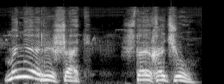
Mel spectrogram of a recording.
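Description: A lordly sheriff in a radio play, high-pitched and creaky. He is curt and demanding, drawing out his words slowly and haughtily. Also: very animated, heavily acted. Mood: imperious. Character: haughty, imperious sheriff on horseback. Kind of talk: Russian audio drama acting.

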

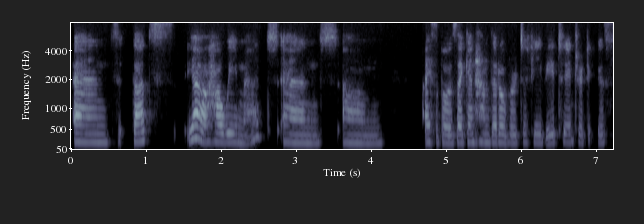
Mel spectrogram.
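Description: Soft-spoken young woman, dull audio. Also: medium pitch, fairly even intonation, a little slow. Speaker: podcast co-host, guest. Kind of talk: casual introduction on a panel. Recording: dull lo-fi sound.

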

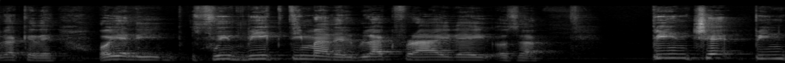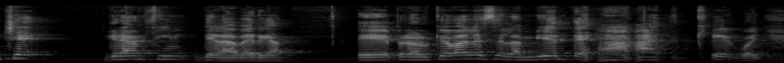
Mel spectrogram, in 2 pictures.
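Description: Brief: young Mexican man, bright forceful tone, slangy jokey streamer, laughs a lot. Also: a little high. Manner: joking, crude slang, laughs often. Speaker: livestream host. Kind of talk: casual livestream chat reading viewer comments.

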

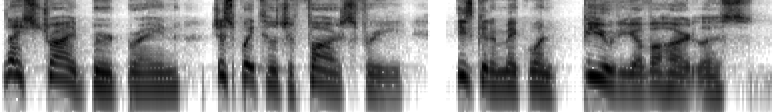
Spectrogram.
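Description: A man voicing a gruff, bullying cartoon villain who barks out threats. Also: mid-range voice, sing-song, normal speed, a little mellow, dry recording, clean studio sound. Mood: gloating.

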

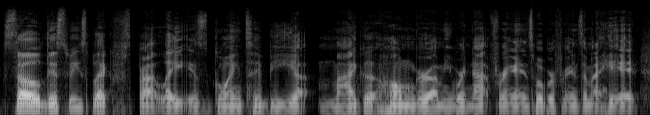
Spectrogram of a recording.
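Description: A man's voice: fairly low pitch, normal speed, no echo. Opinionated man on a podcast, dry sound. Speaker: podcast co-host. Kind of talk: casual pop culture chat. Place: podcast studio.

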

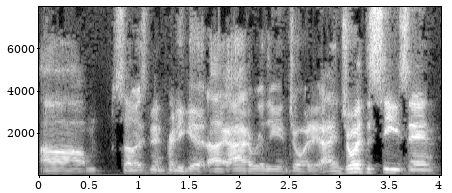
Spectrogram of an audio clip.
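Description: A man hosting a podcast in casual chat, relaxed and chatty with quick laughs. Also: lowish voice. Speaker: podcast host.

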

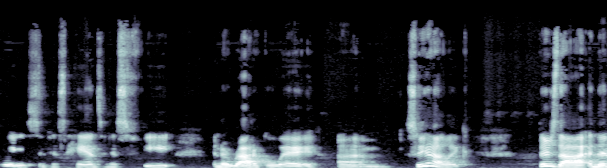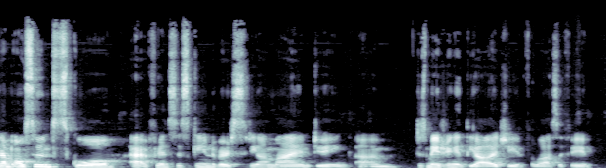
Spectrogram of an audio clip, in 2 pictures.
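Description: A woman's voice: fairly low pitch, fairly even intonation, normal speed, gravelly, a bit bright. A young woman, a podcast guest, talking earnestly about her faith in a casual, rambling way with many fillers.

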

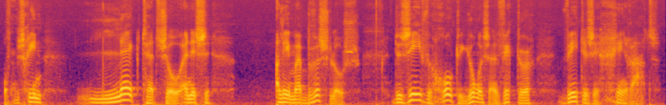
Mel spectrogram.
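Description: A man's voice: lowish voice, wildly swooping pitch, unhurried, darkish tone. A man narrating a radio fairy tale in a dramatic storytelling style.

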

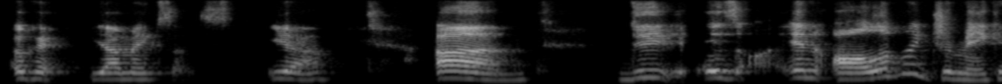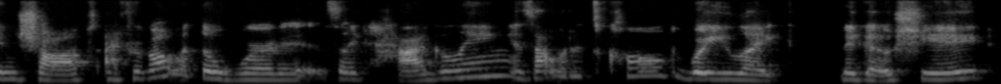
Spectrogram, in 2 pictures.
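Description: A woman's voice: fairly high pitch, normal speed, fairly bright tone. A young woman co-hosting a podcast, talking in a chatty, filler-heavy way with frequent giggles. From United States. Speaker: podcast co-host. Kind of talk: casual chat.

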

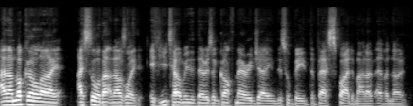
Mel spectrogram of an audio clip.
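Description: A man's voice: fairly low pitch, steady tone, quick pace. A man co-hosting a podcast, talking casually and conversationally. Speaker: podcast co-host. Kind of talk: casual pop culture discussion.

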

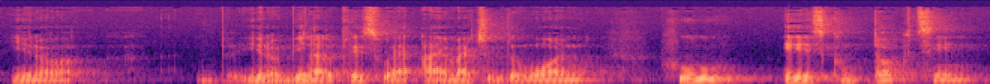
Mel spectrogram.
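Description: Low male voice, mellow, motivational podcast interviewer, echoey room with long reverb. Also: flat delivery, a little slow, creaky. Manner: reflective, motivational, with frequent restarts.

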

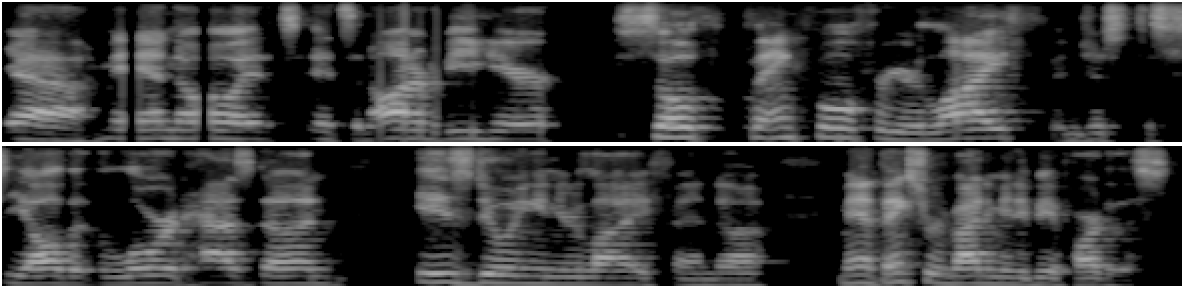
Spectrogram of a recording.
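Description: A man in his forties, originally from Iran, tells his story in an earnest, rambling way and often repeats himself. His voice sits a bit high for a man. The audio is muffled and lo-fi, like a live-stream feed. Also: steady tone, normal speed, a little mellow. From Iran, raised in the United States. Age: 40s. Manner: earnest, repeats words as he talks. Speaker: sports team chaplain and former youth pastor. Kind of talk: casual interview storytelling.

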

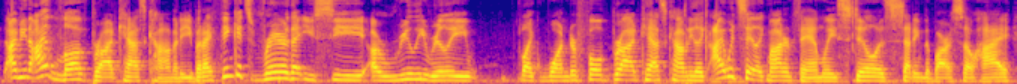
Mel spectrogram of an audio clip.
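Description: Man with very lively, swooping pitch. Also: moderate pace. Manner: hedging, conversational. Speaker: panel show host. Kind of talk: casual panel discussion. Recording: clear background room noise.

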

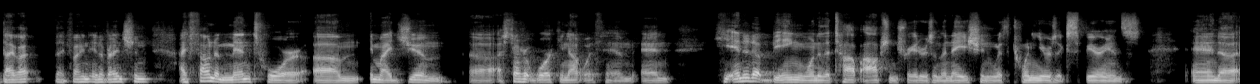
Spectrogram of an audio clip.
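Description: A man from South Africa, a podcast guest telling his story in a chatty, earnest way with frequent fillers. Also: low voice. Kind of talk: casual storytelling in a podcast interview.

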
